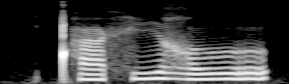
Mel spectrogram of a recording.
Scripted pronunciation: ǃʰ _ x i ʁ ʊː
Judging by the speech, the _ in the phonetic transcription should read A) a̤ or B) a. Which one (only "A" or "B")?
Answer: B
